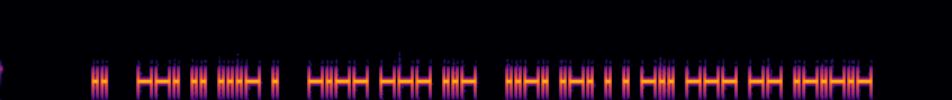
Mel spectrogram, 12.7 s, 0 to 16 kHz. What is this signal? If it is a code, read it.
Morse code, heard as a keyed tone, about 20 wpm, 700 Hz. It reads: I GIVE YOU FREEDOM.
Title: Sentences from Top 1000 Words - Review Part 5 - 20wpm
